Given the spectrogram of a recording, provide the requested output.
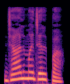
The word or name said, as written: ಜಾಲ್ಮಜಲ್ಪ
